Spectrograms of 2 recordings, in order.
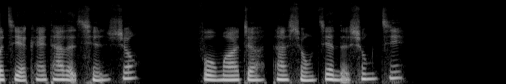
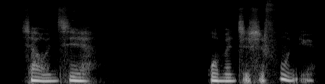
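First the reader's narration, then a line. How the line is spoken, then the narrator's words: Sighing. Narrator (Chinese): 爸爸叹了一口气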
